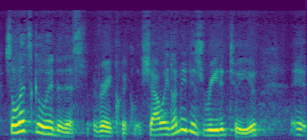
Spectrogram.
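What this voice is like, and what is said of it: Usual voice. Nothing is said of it.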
